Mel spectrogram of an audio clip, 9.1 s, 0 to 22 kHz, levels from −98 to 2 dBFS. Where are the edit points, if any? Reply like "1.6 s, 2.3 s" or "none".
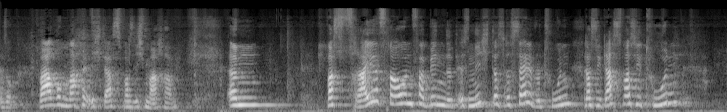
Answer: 5.9 s, 6.3 s, 7.3 s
